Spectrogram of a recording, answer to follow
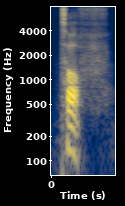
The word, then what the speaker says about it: tough: pronounce the word correctly the 0 ugh in tough is pronounced off liking stuff tough recipe if you have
